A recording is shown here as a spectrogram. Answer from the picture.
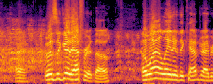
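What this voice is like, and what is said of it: Usual voice. Nothing is said of it.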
